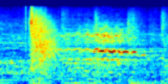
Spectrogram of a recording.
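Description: A film soundtrack excerpt with music running under it. About half a second in there is a sudden sharp sound. Later comes a high, wavering cry that is most like a horse's whinny.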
